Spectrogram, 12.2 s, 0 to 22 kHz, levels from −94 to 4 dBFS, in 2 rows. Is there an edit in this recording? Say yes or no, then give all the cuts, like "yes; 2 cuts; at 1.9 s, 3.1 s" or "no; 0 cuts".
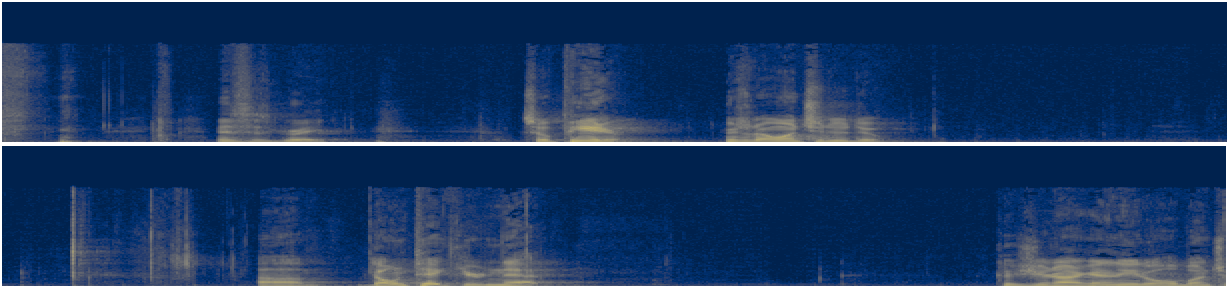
no; 0 cuts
